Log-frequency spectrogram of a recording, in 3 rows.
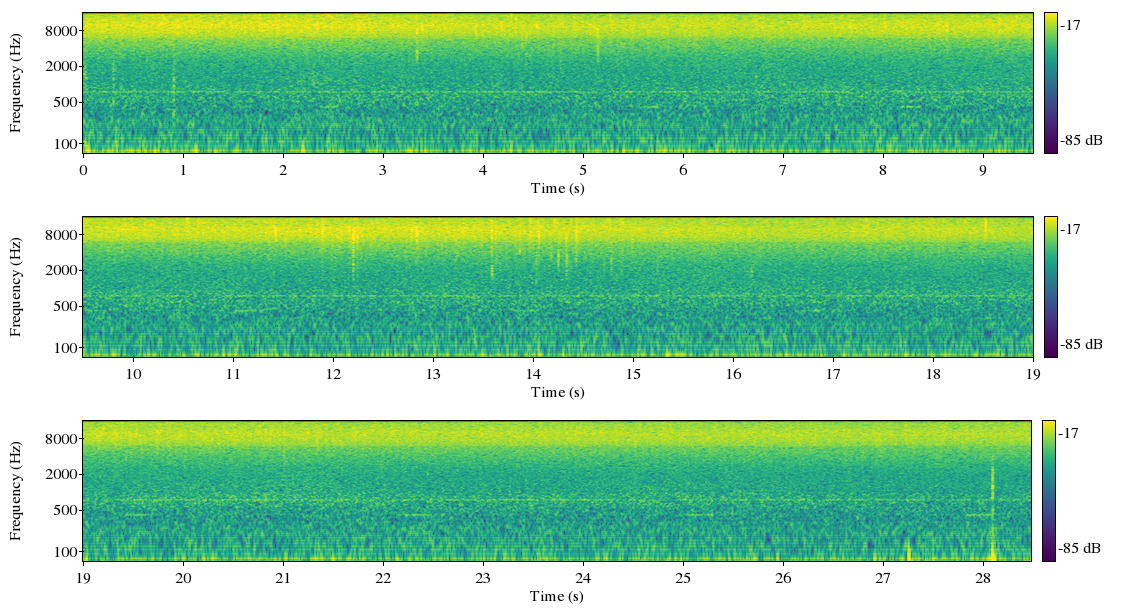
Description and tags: Snö som faller
Falling snow. Recorded with Zoom H4.
falling, snow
